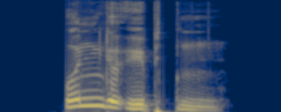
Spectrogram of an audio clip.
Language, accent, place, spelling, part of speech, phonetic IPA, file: German, Germany, Berlin, ungeübten, adjective, [ˈʊnɡəˌʔyːptn̩], De-ungeübten.ogg
- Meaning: inflection of ungeübt: 1. strong genitive masculine/neuter singular 2. weak/mixed genitive/dative all-gender singular 3. strong/weak/mixed accusative masculine singular 4. strong dative plural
